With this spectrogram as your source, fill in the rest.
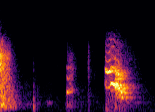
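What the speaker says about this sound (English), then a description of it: "Close the door." A door swinging shut, with a few small knocks and thuds from the latch and frame before a louder closing sound near the end, close by in a quiet room with no talking.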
